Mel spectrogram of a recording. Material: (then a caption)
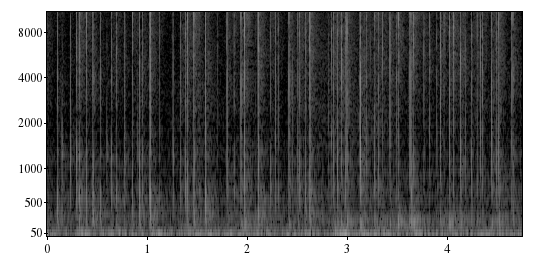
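Glass. Long nails tap rapidly on the glass screen of an iPad lying flat. The taps are quick, sharp clicks with a bright, crisp edge and almost no ring, coming in a steady, uneven stream at a low level over a faint low hum.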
